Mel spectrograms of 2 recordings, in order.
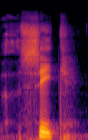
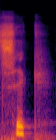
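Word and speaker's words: Sikh: woman named Valerie car a sick woman who seek but they pronounce it sick so that was something I learned when I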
